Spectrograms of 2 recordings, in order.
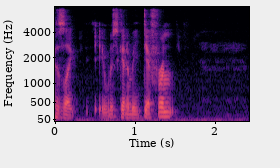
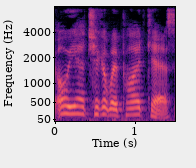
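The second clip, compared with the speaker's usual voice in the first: high-pitched pretend plug; mock eager pitch; 9 semitones higher than usual. Fan meeting actor on street, high mock plug.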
